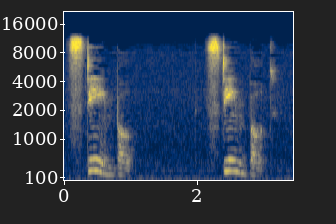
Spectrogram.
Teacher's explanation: making the first part of the word louder longer and at a higher pitch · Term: stressed part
